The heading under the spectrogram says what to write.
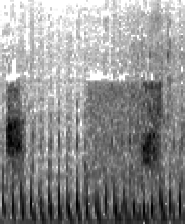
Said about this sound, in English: Did you guys hear that helicopter?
